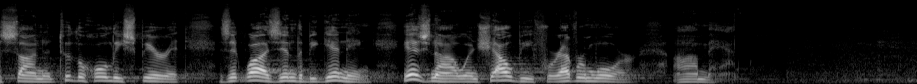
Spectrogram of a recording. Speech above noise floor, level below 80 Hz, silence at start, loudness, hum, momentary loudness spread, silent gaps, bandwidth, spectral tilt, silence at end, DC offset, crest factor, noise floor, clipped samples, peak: 38 dB; -72 dBFS; 0 s; -23 LUFS; none; 16 LU; none; 17.5 kHz; -5 dB/octave; 1.95 s; under 0.1%; 20 dB; -60 dBFS; under 0.1%; -4 dBFS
